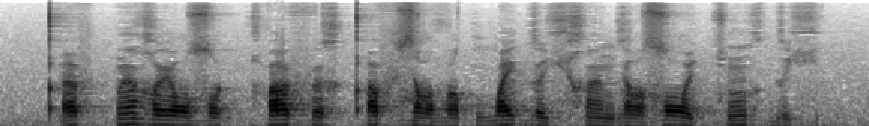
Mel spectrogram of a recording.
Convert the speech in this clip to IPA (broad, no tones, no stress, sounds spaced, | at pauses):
qʼ i f p ə̃ ʁ øː zˤ ø ɡ qʰ œ f œ x qʼ ə f z e ðˤ a tˤ m e ɡ œ ç χ ə̃ː ɡ a zˤ ø c ũ x ɡ ə ç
